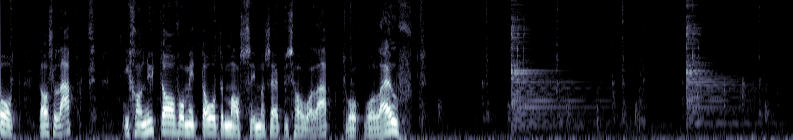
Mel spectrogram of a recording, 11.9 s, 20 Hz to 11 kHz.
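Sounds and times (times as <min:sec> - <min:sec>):
speech: 0:00.0 - 0:06.4
many hanging and standing clocks in a collection ticking: 0:00.2 - 0:03.7, 0:07.2 - 0:11.9
loud ringing metallic strikes: 0:07.6 - 0:09.3, 0:10.3 - 0:11.9.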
